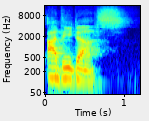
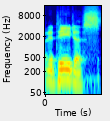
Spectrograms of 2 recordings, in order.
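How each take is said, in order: First: It is said the speaker's own non-American way. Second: It is said the American and Australian way.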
